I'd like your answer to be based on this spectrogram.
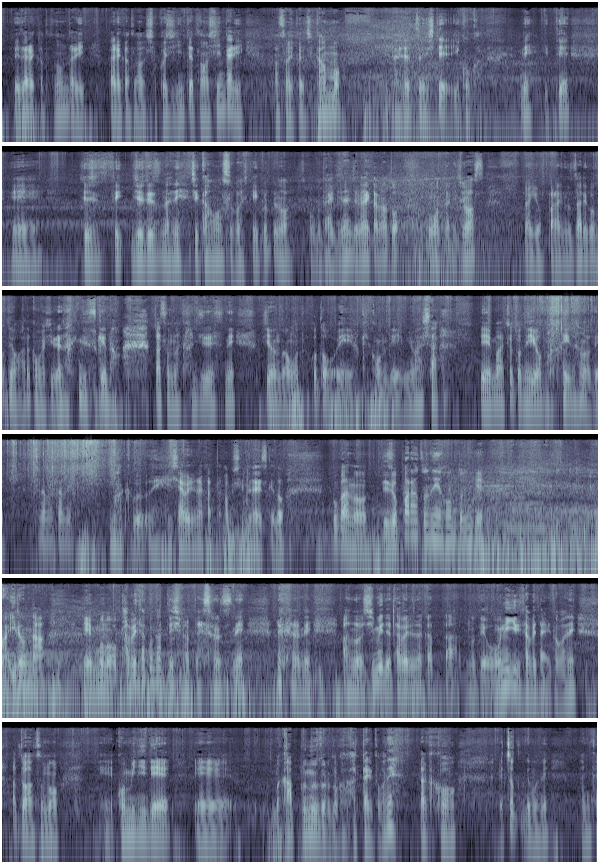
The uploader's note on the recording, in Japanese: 酔っぱらい配信。歩きながらw。From Radiotalk。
